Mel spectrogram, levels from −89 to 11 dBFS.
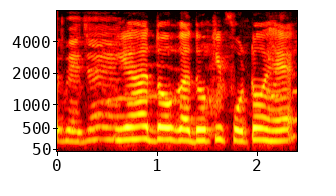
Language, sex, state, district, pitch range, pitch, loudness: Hindi, female, Maharashtra, Gondia, 230-260 Hz, 245 Hz, -13 LUFS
